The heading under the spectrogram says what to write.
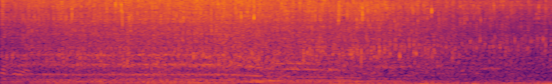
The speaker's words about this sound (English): Find a place to hold on. I drive very slow. This is not a very long trip. It's an extremely short boat ride, but we don't want to go swimming on the way over there.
